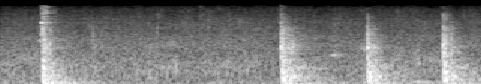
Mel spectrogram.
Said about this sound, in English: I grab the big gargoyle-shaped door knocker and...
